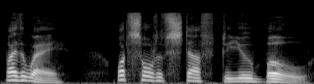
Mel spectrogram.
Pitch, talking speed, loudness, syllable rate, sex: 135 Hz, 190 wpm, -17 LUFS, 4.0 syllables/s, male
